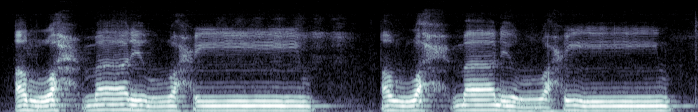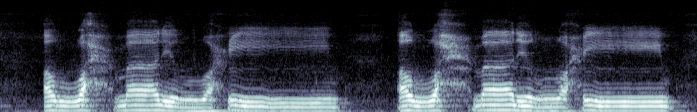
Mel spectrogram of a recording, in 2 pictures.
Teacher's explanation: اس کی وجہ یہ ہے را پر جب زبر ہو تو را موٹا پڑھا جاتا ہے، تو را پر شد بھی ہے، ذرا سختی سے پڑھیں گے، موٹا بھی کریں گے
